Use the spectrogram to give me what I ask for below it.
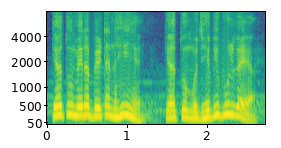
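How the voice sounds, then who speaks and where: A man reading a story, voicing a worried elderly mother who pleads with her confused son, pitched up high. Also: animated, fairly quick, dark tone, soft background music. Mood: pleading worry. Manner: anxious, pleading, rising higher.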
